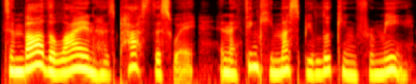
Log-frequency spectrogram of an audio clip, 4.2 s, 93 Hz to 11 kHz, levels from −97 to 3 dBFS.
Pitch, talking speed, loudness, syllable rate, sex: 195 Hz, 230 wpm, -18 LUFS, 5.0 syllables/s, female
